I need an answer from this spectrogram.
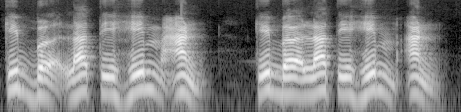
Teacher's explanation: cara memantulkan huruf ba ini atau menggetarkan mengoperkan menggoyangkan sama saja huruf ba sukun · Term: Qolqolah Sugro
